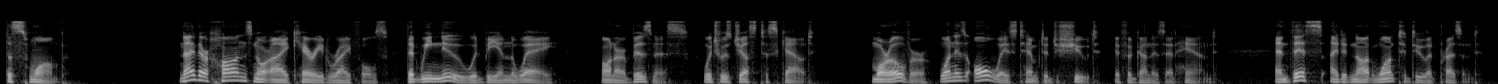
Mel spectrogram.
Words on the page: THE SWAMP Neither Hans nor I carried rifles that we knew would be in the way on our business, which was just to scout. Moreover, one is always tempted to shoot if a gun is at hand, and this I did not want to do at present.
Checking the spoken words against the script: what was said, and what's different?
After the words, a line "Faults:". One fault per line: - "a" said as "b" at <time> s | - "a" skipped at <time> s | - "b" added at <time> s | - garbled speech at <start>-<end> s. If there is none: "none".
THE SWAMP Neither Hans nor I carried rifles that we knew would be in the way on our business, which was just to scout. Moreover, one is always tempted to shoot if a gun is at hand, and this I did not want to do at present.
Faults:
none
